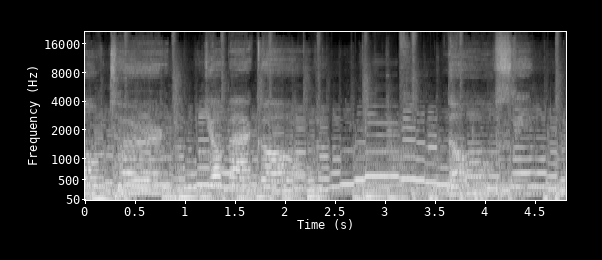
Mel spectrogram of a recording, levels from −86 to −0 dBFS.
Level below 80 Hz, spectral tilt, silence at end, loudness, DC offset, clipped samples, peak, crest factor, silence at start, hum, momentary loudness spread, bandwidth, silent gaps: -24 dBFS; -6 dB/octave; 0 s; -14 LUFS; under 0.1%; under 0.1%; 0 dBFS; 12 dB; 0 s; none; 4 LU; over 20 kHz; none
